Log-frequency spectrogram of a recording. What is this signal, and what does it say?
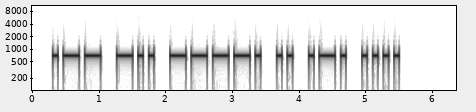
Morse code, heard as a keyed tone, about 15 wpm, 700 Hz. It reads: WD9IRH
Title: USA Call Signs - 6 Characters - 4x Character Spacing - 15wpm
